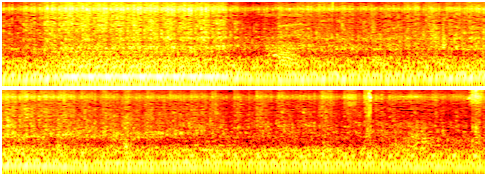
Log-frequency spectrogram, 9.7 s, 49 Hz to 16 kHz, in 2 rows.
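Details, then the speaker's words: 1965 Ford F100 with a tired, well-used 390 V8, 289 carburetor and small-block intake: loose, deep lumpy rumble with a ragged puff about three times a second; extremely bad exhaust leaks, but it starts every time. "Tired 390, extremely bad exhaust leaks, a 289 carburetor, and a small block intake manifold. Starts every time though."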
